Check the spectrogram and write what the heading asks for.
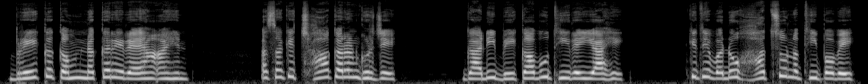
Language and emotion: Sindhi, fearful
